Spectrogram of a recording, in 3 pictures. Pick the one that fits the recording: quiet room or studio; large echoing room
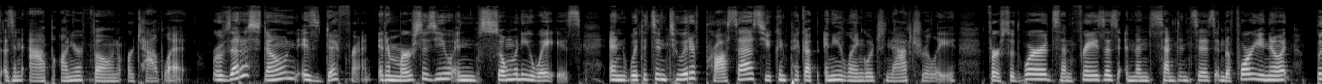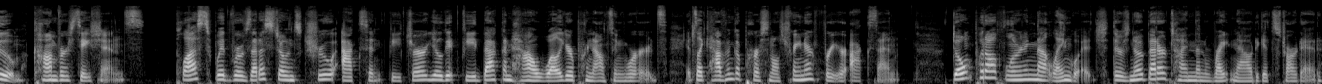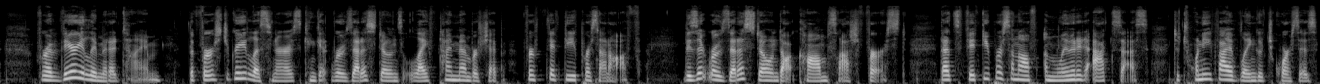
quiet room or studio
